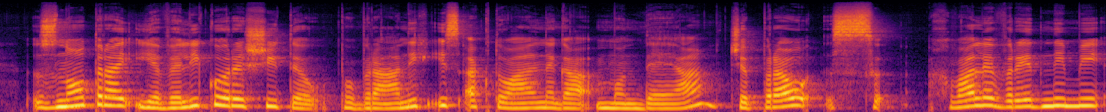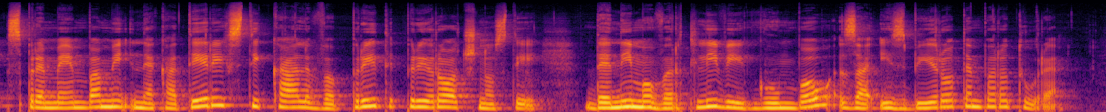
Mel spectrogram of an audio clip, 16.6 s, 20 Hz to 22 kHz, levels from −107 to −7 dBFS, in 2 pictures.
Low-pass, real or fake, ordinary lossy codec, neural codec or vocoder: 19.8 kHz; real; none; none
